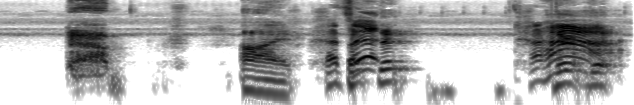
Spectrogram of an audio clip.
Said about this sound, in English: Crickets are starting to chirp. The sun is definitely getting low on the horizon.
